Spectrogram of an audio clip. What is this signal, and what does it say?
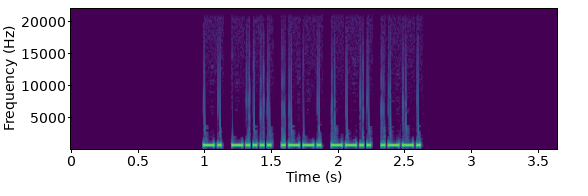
Morse code, heard as a keyed tone, about 43 wpm, 700 Hz. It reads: N6PZP
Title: USA Call Signs - 5 Characters - Repeated 2x - 45wpm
